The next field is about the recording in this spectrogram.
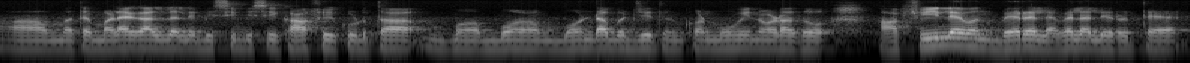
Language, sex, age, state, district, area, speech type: Kannada, male, 18-30, Karnataka, Tumkur, rural, spontaneous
